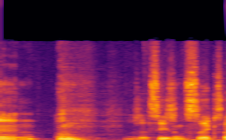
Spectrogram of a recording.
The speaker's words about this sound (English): excuse me, my throat's a little getting coughed up here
